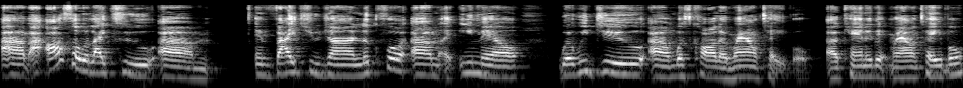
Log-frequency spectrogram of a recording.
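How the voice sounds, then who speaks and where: Pitched fairly low, the woman speaks with an American accent. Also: ordinary pitch variation, fairly slow pace. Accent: city. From Washington DC. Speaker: town hall moderator. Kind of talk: online town hall moderation. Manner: hesitant, many fillers.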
